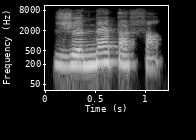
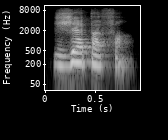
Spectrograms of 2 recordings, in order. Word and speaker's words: je n'ai pas faim: J'ai pas faim. Okay, so it means exactly the same thing. It's just like in the je n'ai pas faim, the ne is pronounced, but it's taking a little bit, it's more time.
